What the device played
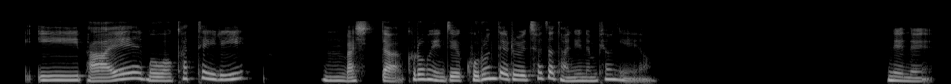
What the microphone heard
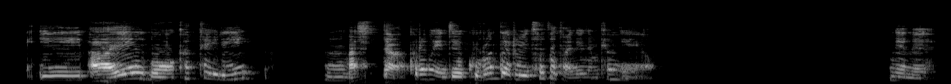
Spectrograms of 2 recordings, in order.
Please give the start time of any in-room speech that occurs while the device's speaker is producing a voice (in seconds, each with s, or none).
none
